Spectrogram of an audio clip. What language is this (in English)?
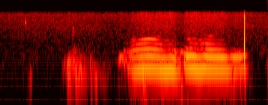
Assamese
